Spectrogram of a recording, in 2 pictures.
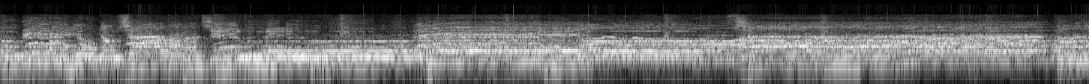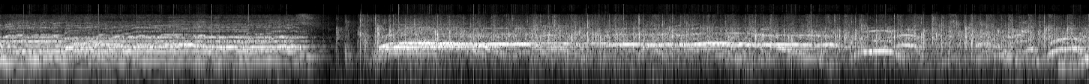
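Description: Mixed-voice a cappella group singing in close harmony, with a male lead on a handheld microphone and held chords. The song ends suddenly about two-thirds of the way through, and audience applause and cheering follow.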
